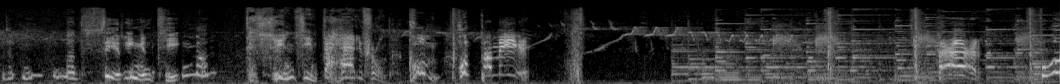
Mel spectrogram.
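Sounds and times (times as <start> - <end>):
speech: 0.0 - 5.8
parrot calling: 6.9 - 10.2.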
